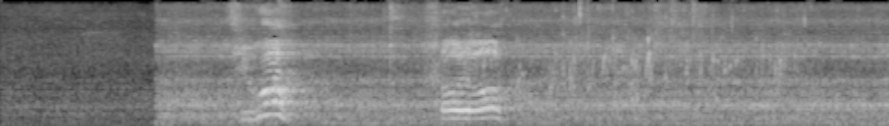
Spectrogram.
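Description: Oil pours and splashes into a metal wok.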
